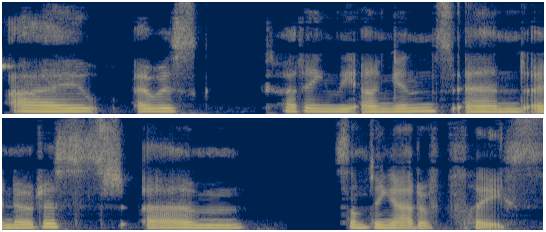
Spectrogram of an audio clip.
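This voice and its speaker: A woman talks fairly slowly in a monotone, flat intonation. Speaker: tabletop role-playing game player. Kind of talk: tabletop role-playing game session, casual chat.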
